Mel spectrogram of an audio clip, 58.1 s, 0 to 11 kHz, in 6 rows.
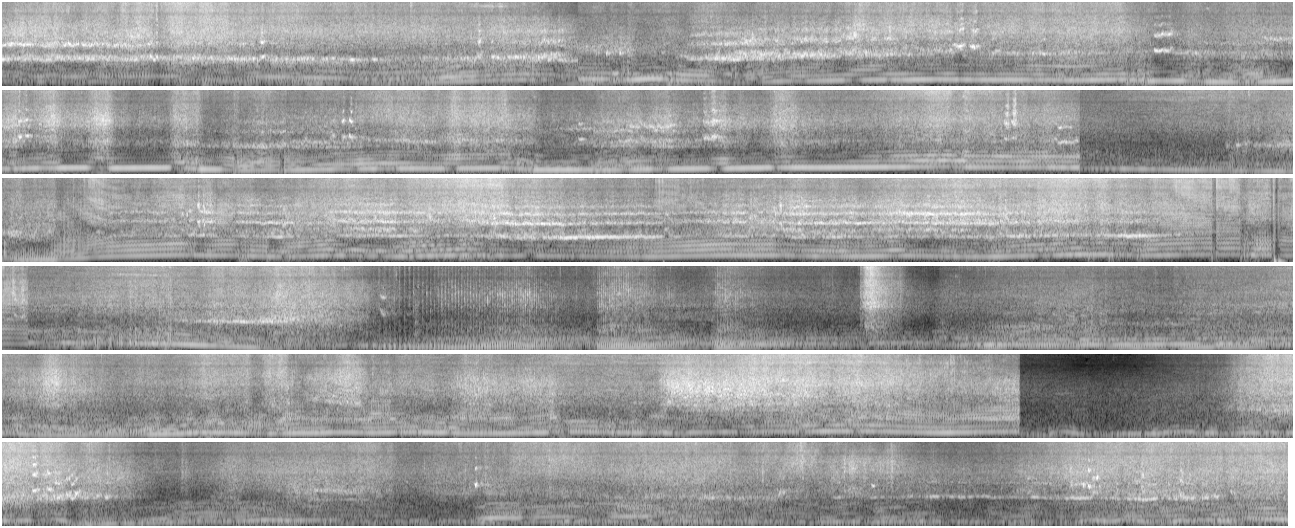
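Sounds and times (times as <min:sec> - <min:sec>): tyres squealing and skidding: 0:00.0 - 0:17.8, 0:18.8 - 0:29.2, 0:29.9 - 0:32.4, 0:35.5 - 0:45.9, 0:47.8 - 0:58.0
car engine revving: 0:00.0 - 0:58.0.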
